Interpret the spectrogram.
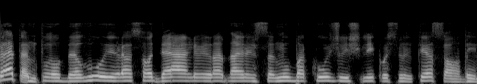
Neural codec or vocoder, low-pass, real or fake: codec, 16 kHz in and 24 kHz out, 0.6 kbps, FireRedTTS-2 codec; 7.2 kHz; fake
